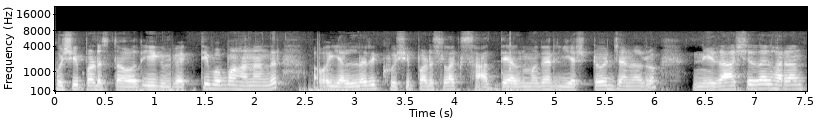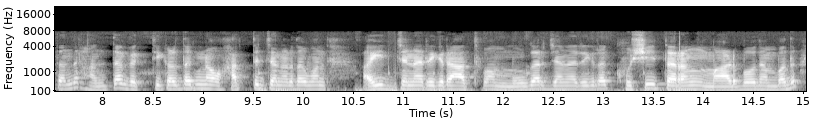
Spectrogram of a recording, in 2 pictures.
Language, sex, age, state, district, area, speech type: Kannada, male, 18-30, Karnataka, Bidar, urban, spontaneous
